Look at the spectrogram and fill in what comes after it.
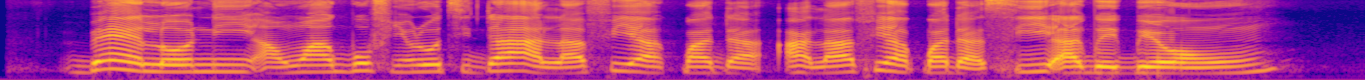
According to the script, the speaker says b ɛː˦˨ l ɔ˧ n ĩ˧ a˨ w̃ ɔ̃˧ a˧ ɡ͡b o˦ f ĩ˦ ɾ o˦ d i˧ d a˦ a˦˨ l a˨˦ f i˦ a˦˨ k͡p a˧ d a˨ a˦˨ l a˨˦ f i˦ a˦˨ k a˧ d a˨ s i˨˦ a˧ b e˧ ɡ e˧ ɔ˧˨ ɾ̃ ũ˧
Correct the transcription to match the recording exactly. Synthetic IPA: b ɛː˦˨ l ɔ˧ n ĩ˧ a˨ w̃ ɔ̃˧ a˧ ɡ͡b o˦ f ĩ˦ ɾ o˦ t i˧ d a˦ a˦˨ l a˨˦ f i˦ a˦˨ k͡p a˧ d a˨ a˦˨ l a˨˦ f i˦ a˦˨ k͡p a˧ d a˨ s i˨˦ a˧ ɡ͡b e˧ ɡ͡b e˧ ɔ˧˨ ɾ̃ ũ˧

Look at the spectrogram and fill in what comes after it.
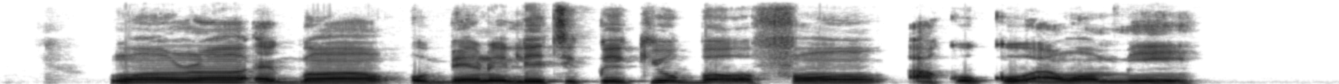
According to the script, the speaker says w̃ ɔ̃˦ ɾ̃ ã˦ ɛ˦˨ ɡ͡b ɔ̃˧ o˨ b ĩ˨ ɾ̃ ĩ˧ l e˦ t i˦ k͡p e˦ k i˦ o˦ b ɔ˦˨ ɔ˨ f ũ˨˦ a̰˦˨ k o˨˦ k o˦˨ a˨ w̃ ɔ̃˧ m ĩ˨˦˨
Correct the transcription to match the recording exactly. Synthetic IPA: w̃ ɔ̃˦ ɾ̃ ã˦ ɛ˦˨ ɡ͡b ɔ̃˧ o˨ b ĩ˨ ɾ̃ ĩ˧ l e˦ t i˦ k͡p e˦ k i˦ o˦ b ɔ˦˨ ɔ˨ f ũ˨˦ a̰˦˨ k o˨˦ k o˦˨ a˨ w̃ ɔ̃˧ m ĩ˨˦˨

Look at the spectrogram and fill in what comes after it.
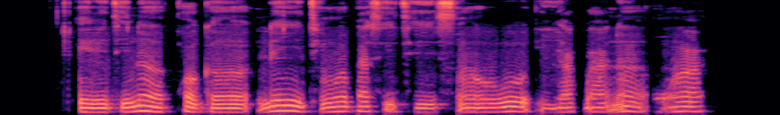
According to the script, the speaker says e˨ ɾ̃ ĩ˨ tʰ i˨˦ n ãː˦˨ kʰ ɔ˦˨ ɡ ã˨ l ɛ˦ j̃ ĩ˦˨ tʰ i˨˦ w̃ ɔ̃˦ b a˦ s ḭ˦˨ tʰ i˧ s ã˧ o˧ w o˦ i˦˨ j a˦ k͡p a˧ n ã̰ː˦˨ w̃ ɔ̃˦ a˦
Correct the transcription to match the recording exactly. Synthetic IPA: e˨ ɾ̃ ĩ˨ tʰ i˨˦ n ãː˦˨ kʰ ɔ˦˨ ɡ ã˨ l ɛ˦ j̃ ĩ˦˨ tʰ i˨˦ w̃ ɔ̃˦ b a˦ s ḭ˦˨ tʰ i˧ s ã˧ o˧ w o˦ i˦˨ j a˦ k͡p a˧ n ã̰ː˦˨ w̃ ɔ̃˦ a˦

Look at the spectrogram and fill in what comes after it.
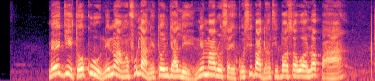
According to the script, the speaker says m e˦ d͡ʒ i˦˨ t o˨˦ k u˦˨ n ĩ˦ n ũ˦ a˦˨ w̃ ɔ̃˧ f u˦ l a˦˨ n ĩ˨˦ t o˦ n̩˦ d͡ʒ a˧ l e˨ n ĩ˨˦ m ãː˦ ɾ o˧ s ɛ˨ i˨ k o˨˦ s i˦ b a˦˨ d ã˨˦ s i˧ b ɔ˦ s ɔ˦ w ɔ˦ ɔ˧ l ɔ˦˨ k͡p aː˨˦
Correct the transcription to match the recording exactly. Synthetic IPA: m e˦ d͡ʒ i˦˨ t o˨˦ k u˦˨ n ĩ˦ n ũ˦ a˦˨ w̃ ɔ̃˧ f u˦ l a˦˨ n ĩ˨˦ t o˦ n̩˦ d͡ʒ a˧ l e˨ n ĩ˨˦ m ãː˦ ɾ o˧ s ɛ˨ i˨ k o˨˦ s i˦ b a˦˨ d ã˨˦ t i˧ b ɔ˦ s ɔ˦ w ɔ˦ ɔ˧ l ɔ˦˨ k͡p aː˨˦

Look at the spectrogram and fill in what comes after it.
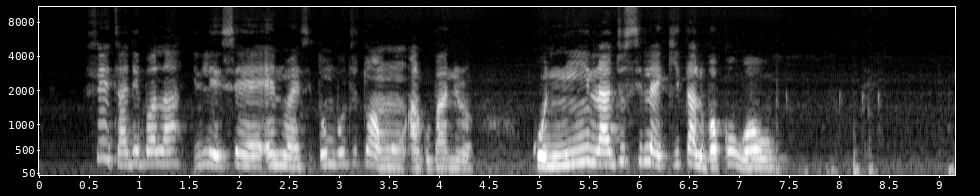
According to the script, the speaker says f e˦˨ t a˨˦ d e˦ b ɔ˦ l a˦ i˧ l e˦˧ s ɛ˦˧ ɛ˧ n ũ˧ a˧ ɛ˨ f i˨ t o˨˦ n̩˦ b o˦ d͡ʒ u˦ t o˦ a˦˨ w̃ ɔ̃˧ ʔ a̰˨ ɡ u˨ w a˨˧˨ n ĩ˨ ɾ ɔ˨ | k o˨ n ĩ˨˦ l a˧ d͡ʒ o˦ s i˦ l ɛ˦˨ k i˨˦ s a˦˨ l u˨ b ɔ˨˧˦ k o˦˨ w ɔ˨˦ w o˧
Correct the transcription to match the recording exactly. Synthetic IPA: f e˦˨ t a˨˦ d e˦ b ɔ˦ l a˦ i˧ l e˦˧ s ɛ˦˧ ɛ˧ n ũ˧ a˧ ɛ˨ s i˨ t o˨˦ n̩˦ b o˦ d͡ʒ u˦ t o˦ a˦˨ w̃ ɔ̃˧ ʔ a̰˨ ɡ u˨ b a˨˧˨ n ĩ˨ ɾ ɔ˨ | k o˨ n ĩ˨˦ l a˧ d͡ʒ u˦ s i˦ l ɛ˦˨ k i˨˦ t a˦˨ l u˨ b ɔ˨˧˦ k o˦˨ w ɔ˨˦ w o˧

